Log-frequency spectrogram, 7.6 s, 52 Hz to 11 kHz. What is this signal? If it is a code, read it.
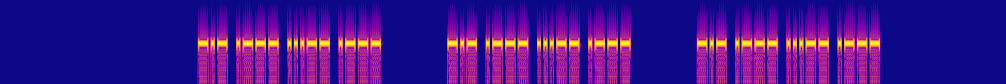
Morse code, heard as a keyed tone, about 52 wpm, 700 Hz. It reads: KJ3J KJ3J KJ3J
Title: USA Call Signs - 4 Characters - Repeated 3x - 50wpm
